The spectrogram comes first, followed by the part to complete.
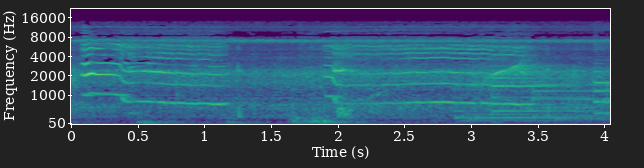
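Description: A man imitating a baby three-toed sloth's call: two high, drawn-out squeaky 'eee' cries, each a second or more long. The first drops in pitch partway, and the second starts about two seconds in. Background music sits underneath.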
